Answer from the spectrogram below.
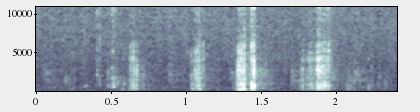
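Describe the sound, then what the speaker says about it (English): Homemade sourdough crackers bitten and chewed up close, four distinct crisp crunches spaced about half a second apart, the third loudest, with no talking. "You can definitely taste the sourdough in there because it's a little bit sour, but nice crunch"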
